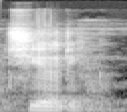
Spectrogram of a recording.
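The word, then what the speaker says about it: cheery: बहुत ही प्रसन्न हो तो चेरी हो। चेरी। Sorry sorry sorry sorry मैंने चेरी बोल दिया शायद चरी होते हैं। चियरी थोड़ा सा प्रोनाउंसिएशन मैंने मिस्टेक कर दिया यहां पे चरी होते हैं।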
